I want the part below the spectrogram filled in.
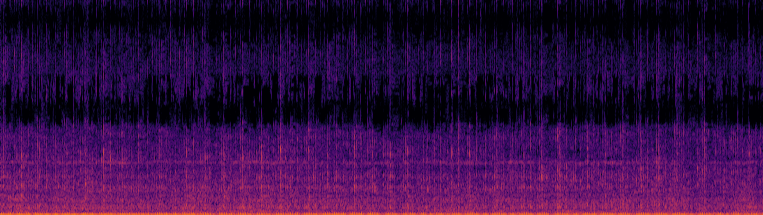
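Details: Moline model BF tractor started on choke after sitting over a year, battery dead earlier: steady, even low chug at a settled idle, no knocks or misses; normal idle.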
